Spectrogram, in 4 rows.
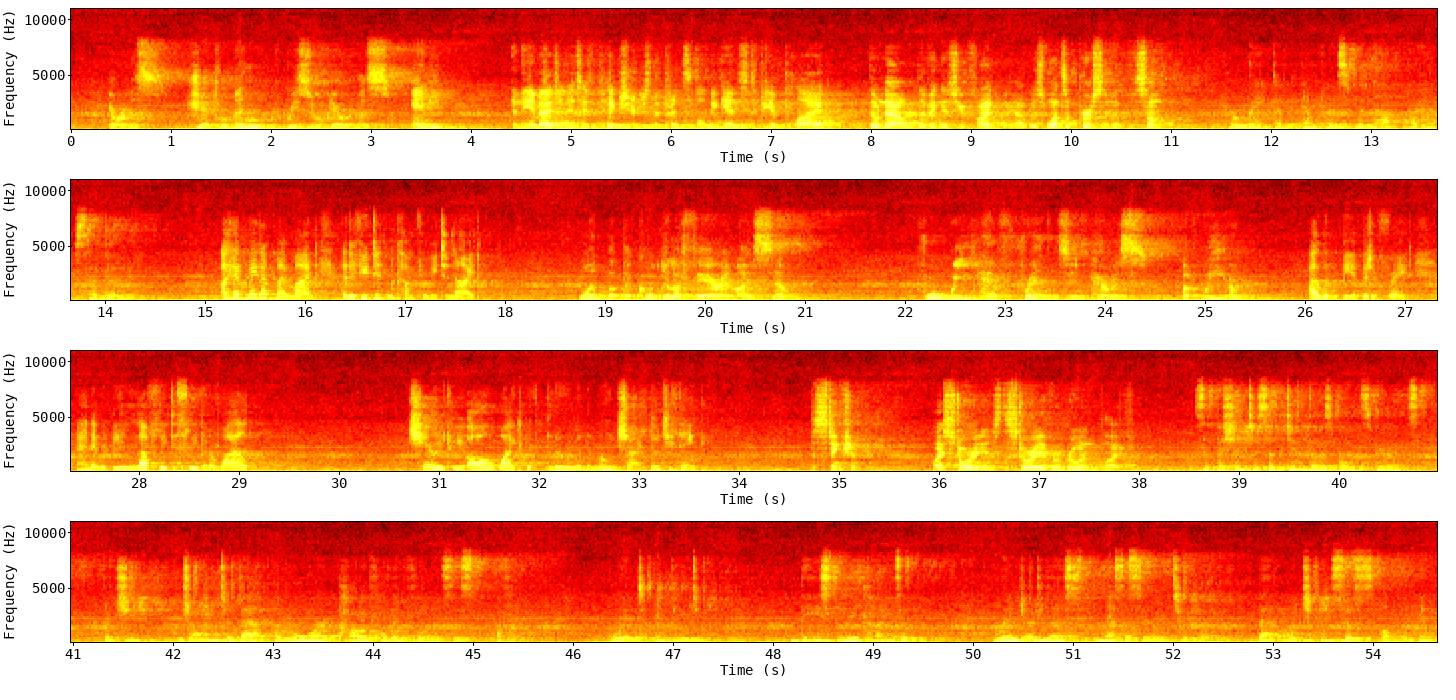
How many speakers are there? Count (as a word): five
